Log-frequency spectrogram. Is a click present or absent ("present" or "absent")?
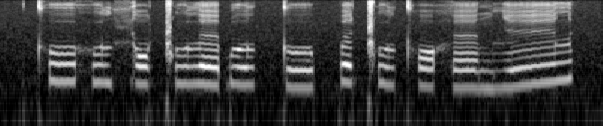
present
